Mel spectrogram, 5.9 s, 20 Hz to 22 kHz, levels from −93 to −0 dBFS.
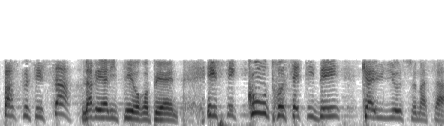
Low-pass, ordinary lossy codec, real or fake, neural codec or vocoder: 3.6 kHz; AAC, 32 kbps; real; none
